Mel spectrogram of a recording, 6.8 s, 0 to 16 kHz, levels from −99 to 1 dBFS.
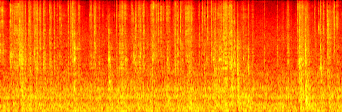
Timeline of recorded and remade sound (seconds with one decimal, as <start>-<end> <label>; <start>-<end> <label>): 0.0-5.2 recorded; 5.2-5.7 remade; 5.7-6.8 recorded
